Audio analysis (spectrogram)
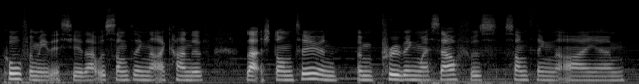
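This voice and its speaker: A young adult woman racer reflecting in a documentary interview, self-described as having a monotone voice. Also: mid-range voice, moderate pace, faint music behind. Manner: reflective, says her voice is monotone.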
